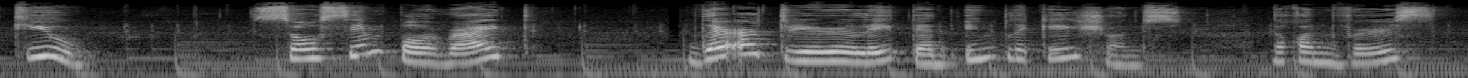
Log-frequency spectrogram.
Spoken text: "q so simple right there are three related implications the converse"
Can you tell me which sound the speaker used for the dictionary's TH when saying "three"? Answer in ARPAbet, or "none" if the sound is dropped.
T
